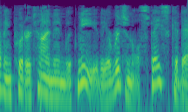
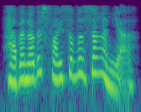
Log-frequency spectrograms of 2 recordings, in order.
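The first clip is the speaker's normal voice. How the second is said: mother's voice; 10 semitones higher than usual. A narrator's reading. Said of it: "my mother said".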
